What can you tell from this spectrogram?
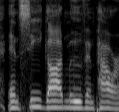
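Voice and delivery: low, soft and intimate; low, soft sermon close; hushed appeal. Real, not acted. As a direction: draw the room in close and quiet. Preacher's soft closing appeal.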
